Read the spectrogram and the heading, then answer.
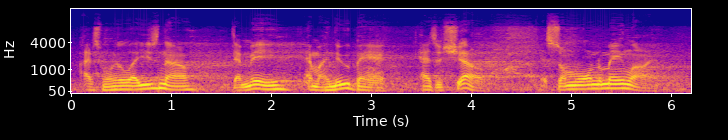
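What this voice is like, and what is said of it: Philly accent. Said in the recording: “I love that Philly accent he's doing. It's a real treat.”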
